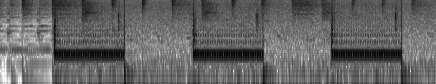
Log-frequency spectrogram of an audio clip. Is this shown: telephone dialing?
yes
